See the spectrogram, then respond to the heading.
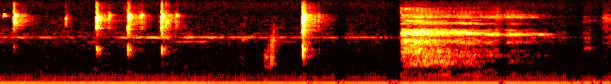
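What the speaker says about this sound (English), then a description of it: "If I can type." Fingers type on a computer keyboard at a home desk, a quiet run of crisp separate clicks over a low hum, then a brief breathy rush of noise.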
